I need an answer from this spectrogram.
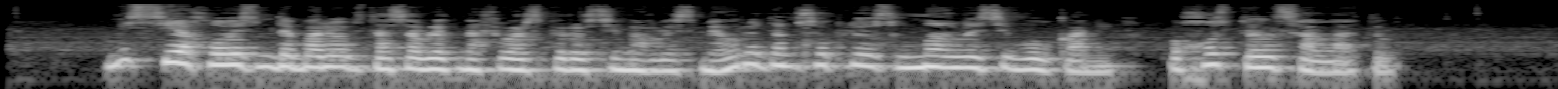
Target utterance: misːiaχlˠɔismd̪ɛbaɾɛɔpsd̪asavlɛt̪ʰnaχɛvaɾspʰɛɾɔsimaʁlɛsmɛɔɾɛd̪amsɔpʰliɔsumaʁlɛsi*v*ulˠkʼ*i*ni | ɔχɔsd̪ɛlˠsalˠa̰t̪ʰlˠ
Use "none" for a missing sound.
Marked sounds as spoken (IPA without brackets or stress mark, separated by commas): v, a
